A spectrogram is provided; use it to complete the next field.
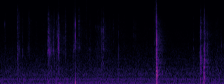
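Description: Tarot cards are handled and drawn for a five-card spread reading, with a few crisp snaps and light irregular clicks over quiet background. No one speaks.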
